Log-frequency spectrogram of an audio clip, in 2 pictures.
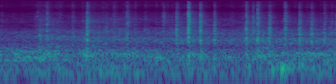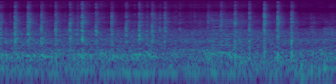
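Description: A Mardin pigeon circles overhead without landing, its wings clapping in rapid sharp bursts over a quiet outdoor background, with faint cooing between the flaps.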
